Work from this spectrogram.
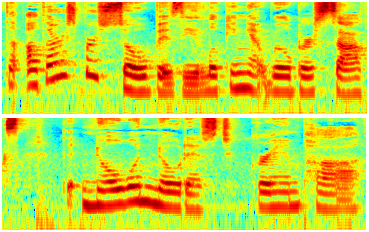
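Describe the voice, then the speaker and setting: Female storybook reader: unhurried, mellow, slightly creaky, expressive with chatty asides, faint background noise. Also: fairly low pitch. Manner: animated, with asides to listeners. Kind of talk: expressive read-aloud for children.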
